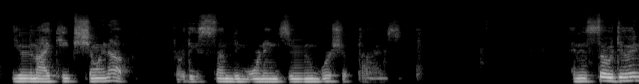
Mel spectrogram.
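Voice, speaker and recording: Older man preaching softly, husky and dark. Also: medium pitch, rough recording. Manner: slow, gentle preaching with soft trailing phrase ends. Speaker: priest. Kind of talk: sermon. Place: home study, indoors. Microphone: video call webcam.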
